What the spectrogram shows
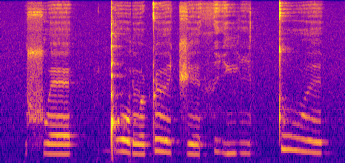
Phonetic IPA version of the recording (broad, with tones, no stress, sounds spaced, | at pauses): sʷ ɛ˨ | ɡ͡ǃ o˥˨ ɾ ø˨ ʊ̯ ʈ ø˥˨ ɪ̯ t͡ʃ e˨ θ i̤˥˨ j i˨ tː u˥˨ ɪ̯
